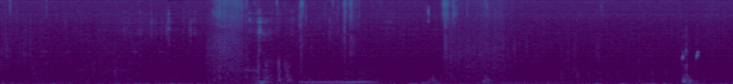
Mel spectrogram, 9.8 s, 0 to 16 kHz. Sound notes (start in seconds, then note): 5.8 thumps echo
